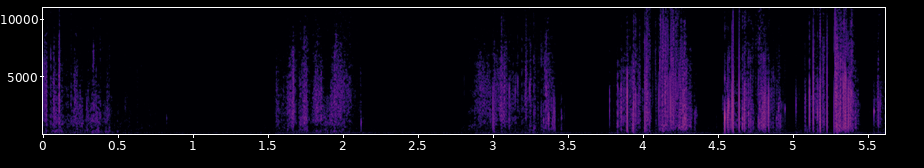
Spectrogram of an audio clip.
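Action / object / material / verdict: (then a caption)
scrape / metal grille of a small lavalier microphone / metal / none. A metal nail tool tip taps and scratches the metal grille of a small black plastic mini lavalier microphone. It makes bright, crunchy, crackling bursts in separate clusters with near-silent gaps, growing louder and denser toward the end. A faint steady low hum runs underneath throughout.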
